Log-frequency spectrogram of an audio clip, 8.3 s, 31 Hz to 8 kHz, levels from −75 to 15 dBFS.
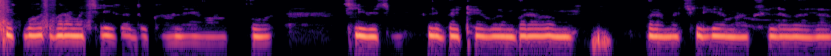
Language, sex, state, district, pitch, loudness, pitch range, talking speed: Hindi, female, Bihar, Araria, 225 Hz, -16 LUFS, 220-235 Hz, 70 wpm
